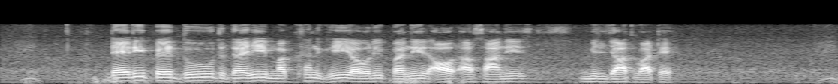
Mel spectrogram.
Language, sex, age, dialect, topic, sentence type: Bhojpuri, male, 41-45, Northern, agriculture, statement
